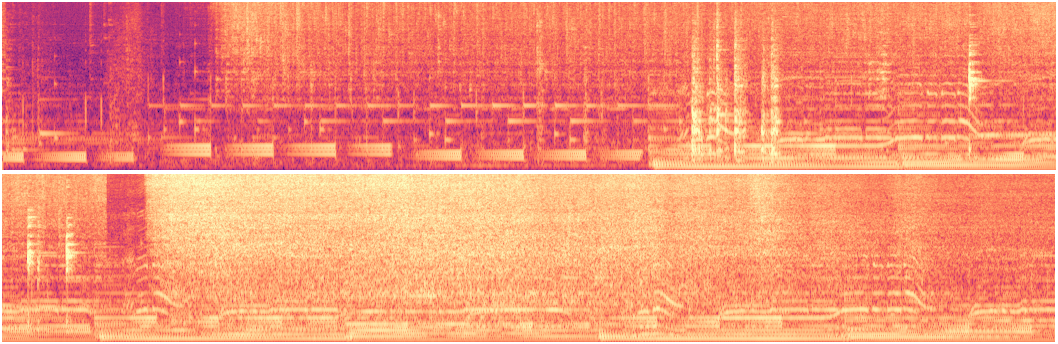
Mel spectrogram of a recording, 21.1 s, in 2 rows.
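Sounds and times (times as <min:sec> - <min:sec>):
water hissing in hot pot: 0:12.0 - 0:18.9.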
